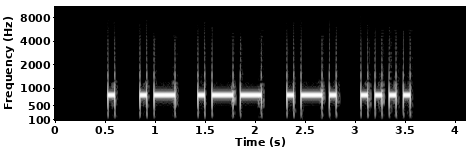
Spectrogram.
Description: Morse code, heard as a keyed tone, about 17 wpm, 800 Hz. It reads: EAWRH
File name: CW / DET / 1 3 1500C S A 16wpm 2141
